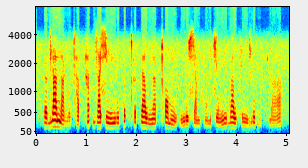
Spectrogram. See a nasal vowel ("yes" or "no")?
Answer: yes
